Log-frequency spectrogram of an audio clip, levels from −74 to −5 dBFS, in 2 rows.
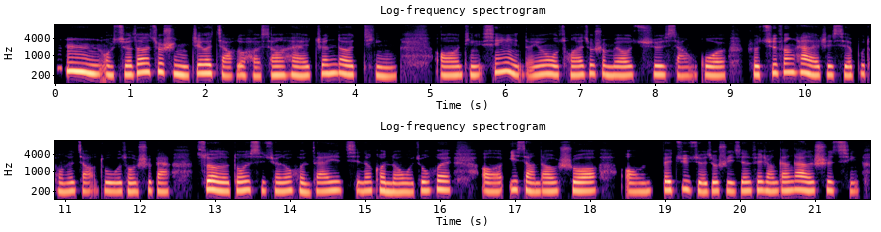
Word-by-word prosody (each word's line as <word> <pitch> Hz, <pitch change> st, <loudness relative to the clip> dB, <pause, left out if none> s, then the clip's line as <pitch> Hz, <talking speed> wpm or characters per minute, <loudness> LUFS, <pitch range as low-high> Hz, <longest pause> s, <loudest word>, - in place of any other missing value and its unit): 嗯， 260 Hz, -5 st, +6 dB
我 210 Hz, -1 st, 0 dB
觉 210 Hz, +1 st, +1 dB
得 250 Hz, +4 st, +4 dB
就 260 Hz, +1 st, 0 dB
是 235 Hz, -2 st, -2 dB
你 210 Hz, -2 st, +3 dB
这 235 Hz, +3 st, +1 dB
个 235 Hz, 0 st, +5 dB
角 200 Hz, -4 st, -3 dB
度 205 Hz, +1 st, -2 dB
好 190 Hz, -1 st, -5 dB
像 205 Hz, +1 st, 0 dB
还 200 Hz, -1 st, 0 dB
真 230 Hz, +1 st, 0 dB
的 220 Hz, -3 st, +3 dB
挺 185 Hz, -2 st, -4 dB, 0.6 s
呃， 200 Hz, -1 st, +2 dB
挺 205 Hz, 0 st, -2 dB
新 260 Hz, -1 st, +1 dB
颖 210 Hz, -1 st, -2 dB
的。 195 Hz, -, -6 dB
因 205 Hz, -, +1 dB
为 220 Hz, -, +2 dB
我 220 Hz, -2 st, +3 dB
从 205 Hz, 0 st, -3 dB
来 210 Hz, +1 st, +2 dB
就 225 Hz, +2 st, -2 dB
是 215 Hz, -1 st, -3 dB
没 200 Hz, 0 st, 0 dB
有 200 Hz, +1 st, +1 dB
去 210 Hz, 0 st, -1 dB
想 200 Hz, -1 st, -7 dB
过， 200 Hz, -2 st, +1 dB, 0.3 s
说 210 Hz, -, +2 dB
区 210 Hz, +4 st, -2 dB
分 255 Hz, +2 st, +1 dB
开 250 Hz, -1 st, +3 dB
来 205 Hz, -2 st, +3 dB
这 205 Hz, +1 st, -2 dB
些 200 Hz, -1 st, -1 dB
不 220 Hz, +3 st, -7 dB
同 200 Hz, -3 st, -4 dB
的 200 Hz, +1 st, 0 dB
角 200 Hz, +1 st, -5 dB
度， 205 Hz, -2 st, 0 dB
我 195 Hz, 0 st, +1 dB
总 195 Hz, -1 st, -1 dB
是 210 Hz, +2 st, -4 dB
把 195 Hz, -1 st, -1 dB, 0.3 s
所 230 Hz, -, +4 dB
有 225 Hz, -, +8 dB
的 200 Hz, -1 st, +4 dB
东 210 Hz, +2 st, +1 dB
西 220 Hz, -1 st, -5 dB
全 200 Hz, -1 st, -2 dB
都 205 Hz, +1 st, +1 dB
混 200 Hz, -4 st, -2 dB
在 200 Hz, +2 st, 0 dB
一 215 Hz, 0 st, 0 dB
起， 205 Hz, -1 st, -7 dB
那 205 Hz, +1 st, 0 dB
可 210 Hz, 0 st, +1 dB
能 190 Hz, -1 st, +1 dB
我 190 Hz, 0 st, -2 dB
就 210 Hz, +2 st, 0 dB
会， 220 Hz, 0 st, +1 dB, 0.4 s
呃， 195 Hz, 0 st, 0 dB
一 225 Hz, 0 st, -1 dB
想 210 Hz, -3 st, 0 dB
到 200 Hz, 0 st, +1 dB
说， 205 Hz, -1 st, +2 dB, 0.4 s
呃， 195 Hz, -1 st, -1 dB, 0.3 s
被 215 Hz, 0 st, +4 dB
拒 230 Hz, +2 st, -4 dB
绝 200 Hz, -2 st, 0 dB
就 205 Hz, +1 st, +1 dB
是 205 Hz, 0 st, -3 dB
一 -, -, -2 dB
件 205 Hz, +1 st, 0 dB
非 215 Hz, +1 st, 0 dB
常 200 Hz, -1 st, 0 dB
尴 210 Hz, +1 st, 0 dB
尬 220 Hz, -1 st, +4 dB
的 205 Hz, 0 st, +3 dB
事 215 Hz, 0 st, -2 dB
情， 200 Hz, -1 st, -8 dB
205 Hz, 240 characters per minute, -19 LUFS, 200-220 Hz, 0.6 s, 有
